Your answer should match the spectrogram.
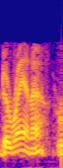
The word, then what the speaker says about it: Durana: Okay, and then way on the right side of this photo with the blue and white bannered shirt, that's Joe Durana, rhymes with banana.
